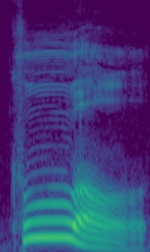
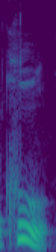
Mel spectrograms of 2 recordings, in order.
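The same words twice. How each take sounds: First: "cool" as long "koo-ol", with the final L sounded; correct pronunciation. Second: "cool" as "koo", with the final L dropped; wrong pronunciation. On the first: Teacher correcting students' missing L, careful pronunciation. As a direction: stretch "cool" and glide into a dark L. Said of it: "有一个L吗". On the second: Teacher warning students of a mistake, L-less mispronunciation. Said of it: "不要念成cool啊". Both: Shown as a demonstration.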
